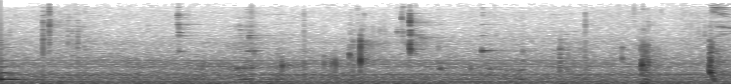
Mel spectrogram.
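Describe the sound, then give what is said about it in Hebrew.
Quiet sips of lukewarm water from a huge glass, drunk on an empty stomach: a series of soft, wet mouth clicks and gulps spread over several seconds, ending with a brighter clink of the glass. “והנה, תתפלאו, יש לי כאן כוס ענקית עם מים פושרים ועל עוברה, ואני הולכת ללגום.”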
